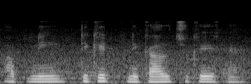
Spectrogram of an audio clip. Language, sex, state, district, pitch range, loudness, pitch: Hindi, male, Maharashtra, Mumbai Suburban, 125-130 Hz, -19 LUFS, 130 Hz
